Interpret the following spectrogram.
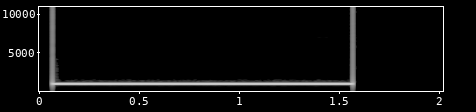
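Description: A 1 kHz test-tone beep over colour bars, one steady pure tone about a second and a half long that starts and stops abruptly with a click at each end.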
